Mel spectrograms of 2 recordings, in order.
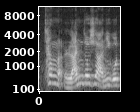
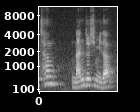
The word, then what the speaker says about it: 창난젓: 여러분들 창란젓이 아니고 창난젓입니다. 어른들 발음은 전부 창란젓인데 창난젓이 맞고요.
